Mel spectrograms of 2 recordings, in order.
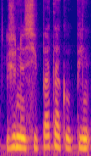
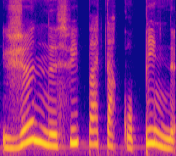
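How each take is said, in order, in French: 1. Elle est prononcée avec un accent standard, neutre. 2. Elle est prononcée avec un fort accent régional.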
